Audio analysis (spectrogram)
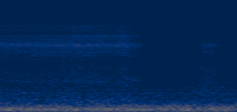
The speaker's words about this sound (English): I think the sound does sound off. I think I can hear one of you breathing.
